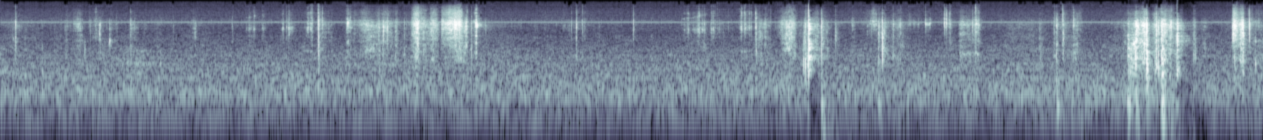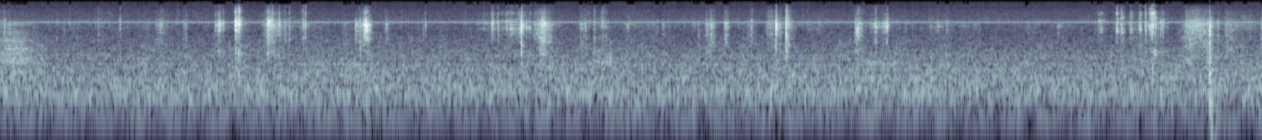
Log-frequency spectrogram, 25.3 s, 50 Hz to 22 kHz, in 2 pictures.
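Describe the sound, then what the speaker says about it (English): Scissors trim excess duct tape from a small 6x6 handmade art journal, giving a handful of faint, crisp snips and light crinkles spaced out over quiet room tone. "I'll probably just use scissors, I guess, trim off the excess"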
